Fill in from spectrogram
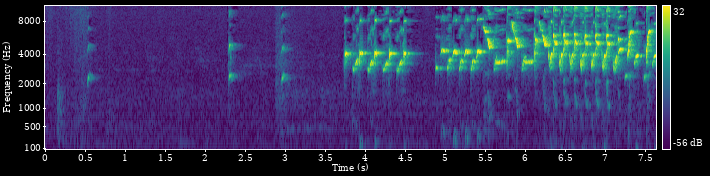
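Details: European goldfinch, Cobia Málaga, singing: a few isolated high chirps spaced out, then a twittering phrase, a short break, and a lively, dense stretch of rapid tinkling trills and buzzy twitters.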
